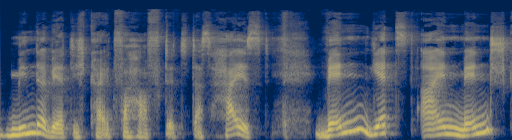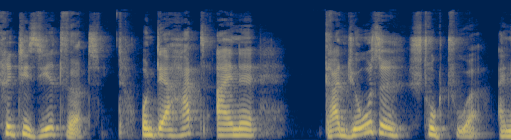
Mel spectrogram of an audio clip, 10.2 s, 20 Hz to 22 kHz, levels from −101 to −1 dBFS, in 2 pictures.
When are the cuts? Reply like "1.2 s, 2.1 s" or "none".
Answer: none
